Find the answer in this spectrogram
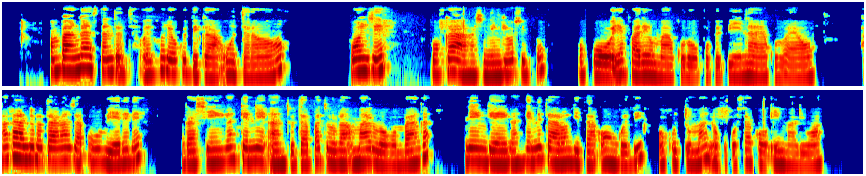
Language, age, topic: Oshiwambo, 36-49, finance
